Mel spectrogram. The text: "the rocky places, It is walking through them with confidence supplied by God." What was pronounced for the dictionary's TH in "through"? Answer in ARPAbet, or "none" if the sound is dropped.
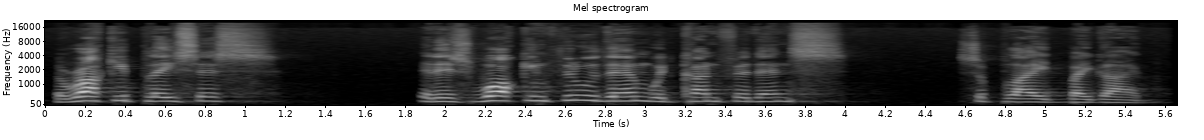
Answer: TH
